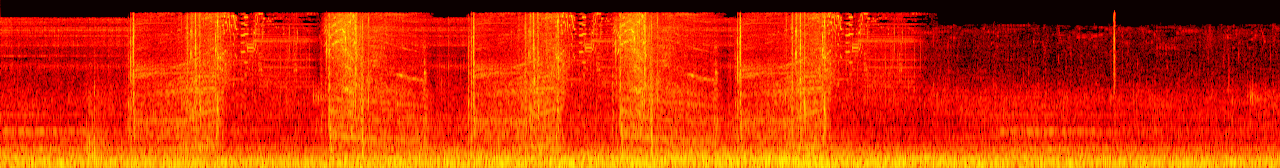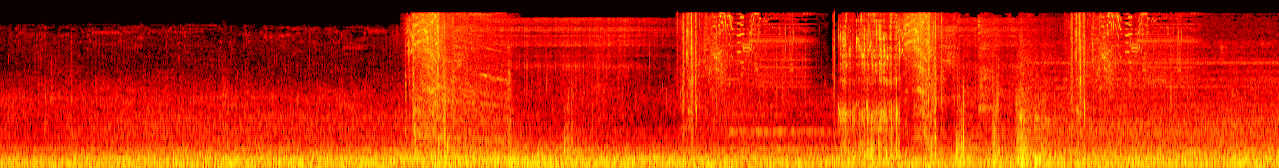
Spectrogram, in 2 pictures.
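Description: A metal locker door slides open with a mechanical whoosh.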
